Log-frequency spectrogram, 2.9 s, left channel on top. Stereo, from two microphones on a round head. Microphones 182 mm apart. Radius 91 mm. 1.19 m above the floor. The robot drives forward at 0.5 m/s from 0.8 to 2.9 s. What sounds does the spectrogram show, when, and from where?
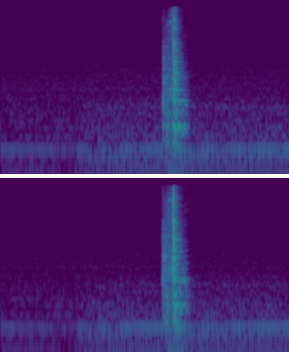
1.6 s a thud: 35° right (ahead or behind), 0.9 m; by 1.9 s 40° right (ahead or behind), 0.8 m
